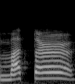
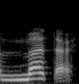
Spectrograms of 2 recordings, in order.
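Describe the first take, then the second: First: The unstressed vowel is a full vowel. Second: The unstressed vowel is a reduced schwa. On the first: The speaker calls it wrong. "chứ nó không phải là mother, không thể nói như vậy được" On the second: The speaker calls it right. "nó vẫn là mother"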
